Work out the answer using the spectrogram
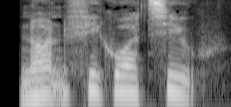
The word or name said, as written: nonfigurativ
